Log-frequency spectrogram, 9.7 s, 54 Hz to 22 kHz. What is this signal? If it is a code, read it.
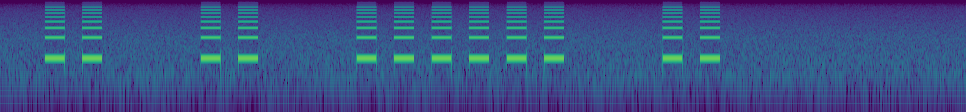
Beep code, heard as beeps from a small speaker, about 970 Hz. 2-2-6-2.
